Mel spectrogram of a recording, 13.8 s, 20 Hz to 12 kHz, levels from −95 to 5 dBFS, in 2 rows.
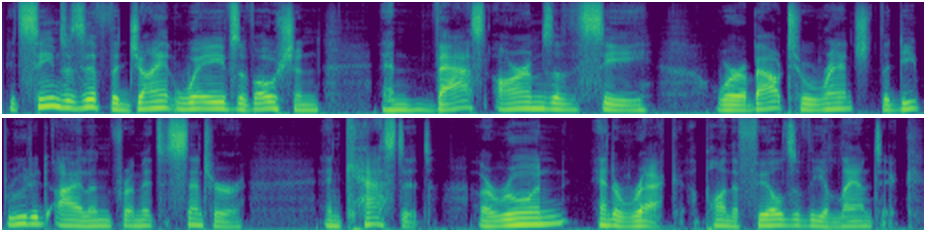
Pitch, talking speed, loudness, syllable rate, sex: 130 Hz, 175 wpm, -21 LUFS, 4.4 syllables/s, male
